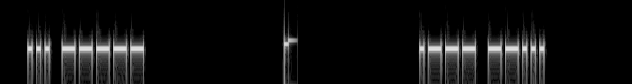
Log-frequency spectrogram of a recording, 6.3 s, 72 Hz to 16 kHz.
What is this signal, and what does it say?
Morse code, heard as a keyed tone, about 28 wpm, 700 Hz. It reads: S 0 J 7
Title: Single-Letter Single-Number 28wpm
